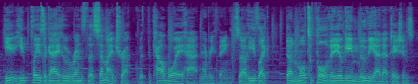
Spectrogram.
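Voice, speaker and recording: A man's voice: low voice, normal speed, hardly any pauses, faint music behind. A man co-hosting a podcast, talking in an informal, enthusiastic way about films and games. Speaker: podcast co-host.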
